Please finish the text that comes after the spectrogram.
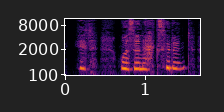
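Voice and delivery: very high, frantic excuse; panicky, desperate protest; feverish. A narrator's reading. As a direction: plead feverishly in a thin high voice. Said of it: "Palila said feverishly".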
